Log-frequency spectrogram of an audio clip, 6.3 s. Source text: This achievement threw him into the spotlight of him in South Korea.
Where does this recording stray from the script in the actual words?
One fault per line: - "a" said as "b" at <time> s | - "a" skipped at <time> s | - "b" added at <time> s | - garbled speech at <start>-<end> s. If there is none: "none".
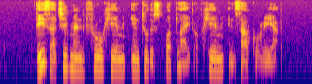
none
